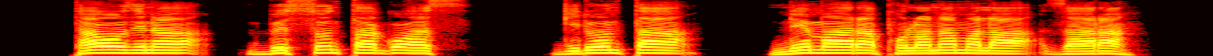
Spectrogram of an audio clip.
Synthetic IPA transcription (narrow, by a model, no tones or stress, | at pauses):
t̪ɐwɔzɪnɐ | bɛsːɔnt̪ːɐɡɔʔas | ɡɪd̪ɔnt̪ːɐ | nɛmaːɾɐpɔlɐnɐmɐlɐzaːɾɐ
